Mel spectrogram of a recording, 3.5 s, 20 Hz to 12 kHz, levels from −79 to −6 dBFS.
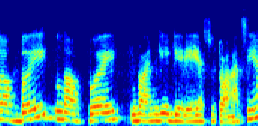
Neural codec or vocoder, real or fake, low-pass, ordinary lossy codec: none; real; 7.2 kHz; Opus, 24 kbps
